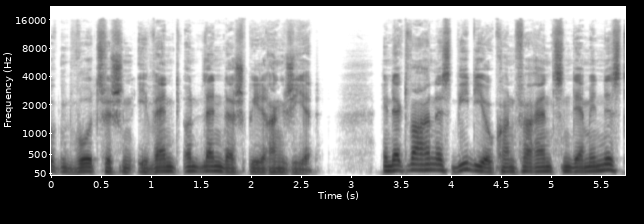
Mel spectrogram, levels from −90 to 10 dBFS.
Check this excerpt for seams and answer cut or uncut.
cut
